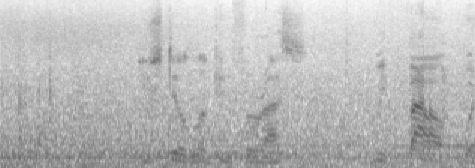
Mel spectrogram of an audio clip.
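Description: A young man asks a question defiantly.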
